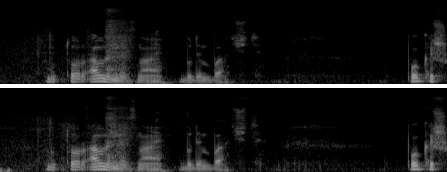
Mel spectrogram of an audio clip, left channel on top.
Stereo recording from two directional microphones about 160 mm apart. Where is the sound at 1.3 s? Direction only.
Centre (ahead or behind).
